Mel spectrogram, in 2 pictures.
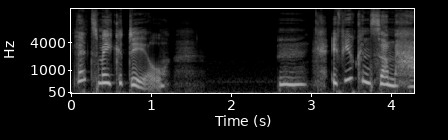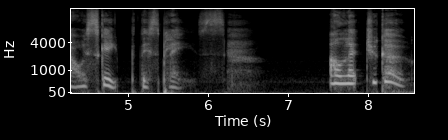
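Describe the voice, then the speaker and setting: A woman acts out a British siren queen, an obsessively loving female monster in an ASMR roleplay. Her voice is high and extremely unhurried, soft and teasing, slipping into whispers. She sounds sweetly menacing and possessive, recorded close and dry. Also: dry recording, heavily acted. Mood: mocking amusement.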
